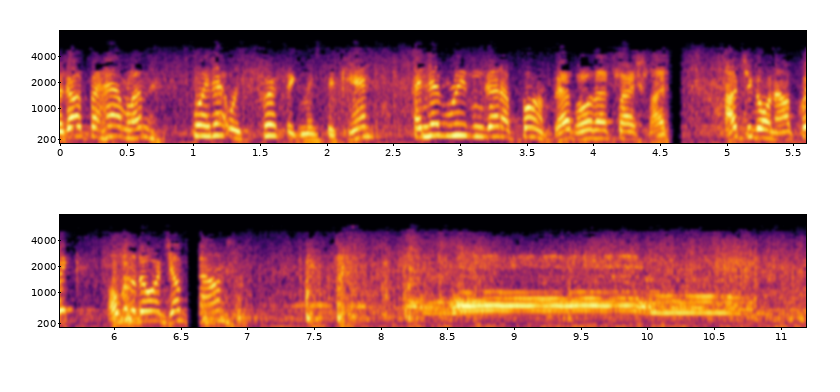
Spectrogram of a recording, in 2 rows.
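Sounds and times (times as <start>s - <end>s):
speech: 0.0s - 7.2s
train whistle: 8.2s - 10.8s.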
